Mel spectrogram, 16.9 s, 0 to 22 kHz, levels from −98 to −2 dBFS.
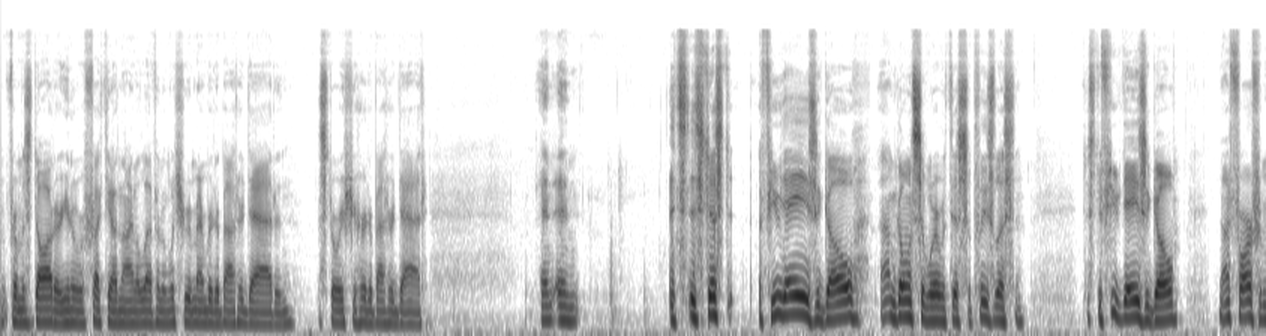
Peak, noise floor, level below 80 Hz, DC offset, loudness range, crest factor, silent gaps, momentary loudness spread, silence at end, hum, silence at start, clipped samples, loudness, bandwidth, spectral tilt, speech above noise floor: -12 dBFS; -65 dBFS; -68 dBFS; under 0.1%; 11 LU; 18 dB; none; 15 LU; 0 s; none; 0 s; under 0.1%; -29 LUFS; 16 kHz; -5.5 dB/octave; 37 dB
